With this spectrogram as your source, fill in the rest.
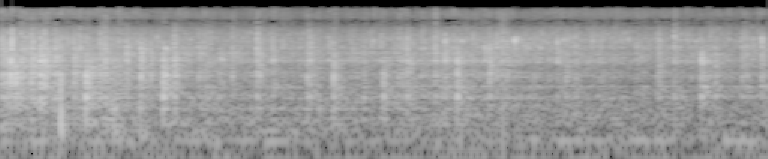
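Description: Coriander stems and curry leaves fry in hot oil for a tamarind-leaf curry, giving a steady, dense crackling sizzle with scattered sharper pops, close and fairly loud throughout, no voices.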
